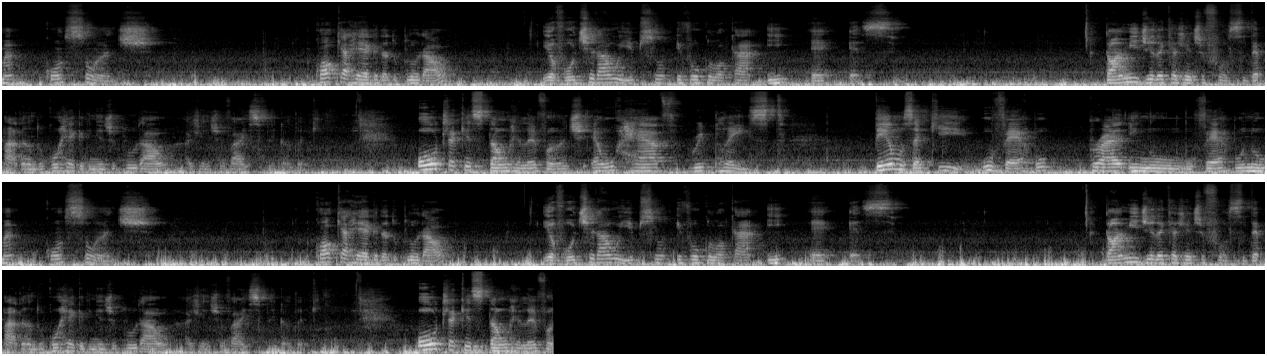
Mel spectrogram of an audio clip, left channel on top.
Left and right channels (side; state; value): right; drops out; at 18.2 s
